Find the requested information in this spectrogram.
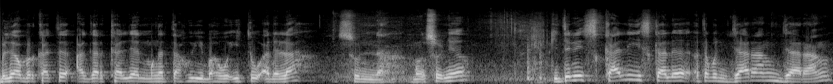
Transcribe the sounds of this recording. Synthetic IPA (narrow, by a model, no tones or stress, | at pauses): bəliawbərkat̪əʔaɡarkalianmə̃ŋət̪aɦuibaɦawait̪uadalah | sunːahmak̚sʊt̪̚ɲã | kit̪ənisə̥kalisə̥kaləa̰t̪awpʊnd͡ʒaɾaŋd͡ʒaɾaŋ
